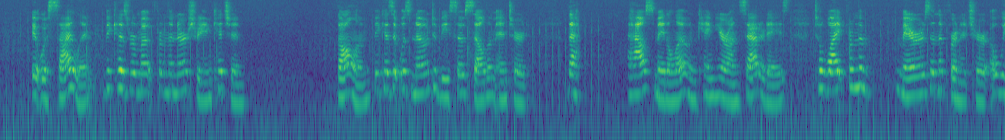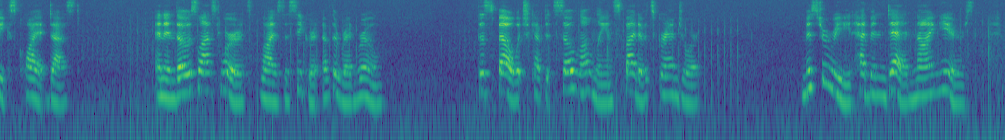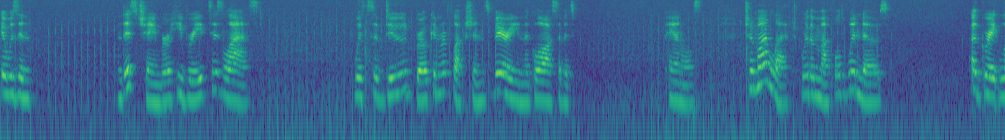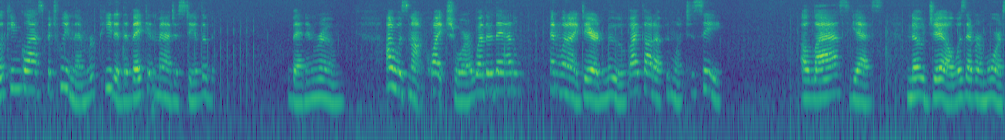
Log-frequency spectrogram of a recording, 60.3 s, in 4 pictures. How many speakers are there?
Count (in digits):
1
